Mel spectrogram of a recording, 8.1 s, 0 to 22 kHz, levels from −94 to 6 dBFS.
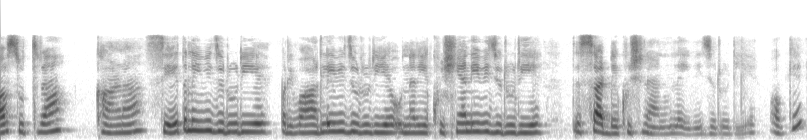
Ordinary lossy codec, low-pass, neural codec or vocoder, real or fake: none; none; none; real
